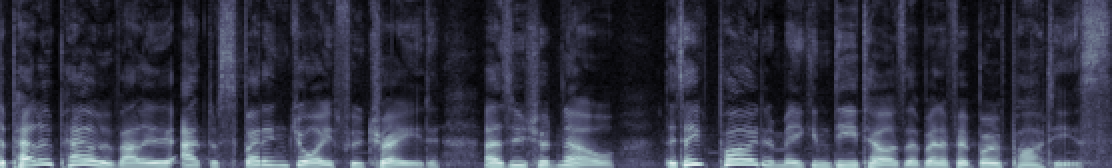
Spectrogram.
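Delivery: put-on Icelandic accent with careful cadence. Reading a game character's dialogue aloud: Erenville's Icelandic accent. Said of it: "trying to get down Erenville's cadence".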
